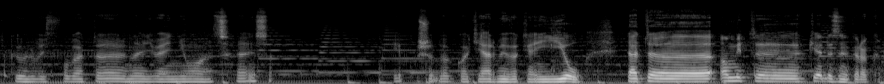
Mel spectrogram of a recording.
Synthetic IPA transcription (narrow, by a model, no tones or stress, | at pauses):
kylvet̪foɡɒt̪nɛɟvɛɲɲolt̪shɛjzɛt̪ | keːpɛʃod̪okot̪jaːrmyːvɛkɛnjoːt̪aat̪øɒmit̪økeːrd̪ɛznikøɾøkr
